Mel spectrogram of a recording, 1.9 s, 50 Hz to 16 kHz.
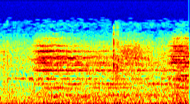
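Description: A town carillon's church bells ring out a steady melody, heard faint and continuous in a 1938 film soundtrack, with no talking over it.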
